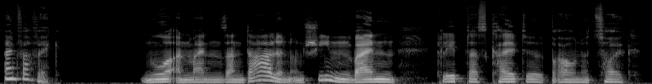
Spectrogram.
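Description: A woman narrating a children's story in the first person, with expressive storytelling. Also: very deep voice, takes it slowly. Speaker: audiobook narrator.

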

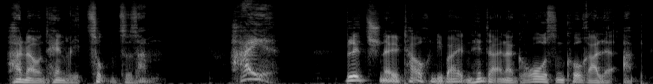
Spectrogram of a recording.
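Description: A man reads a children's storybook aloud in a lively, playful voice. His pitch swings up and down, with a gravelly edge. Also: brisk. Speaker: narrator.

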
